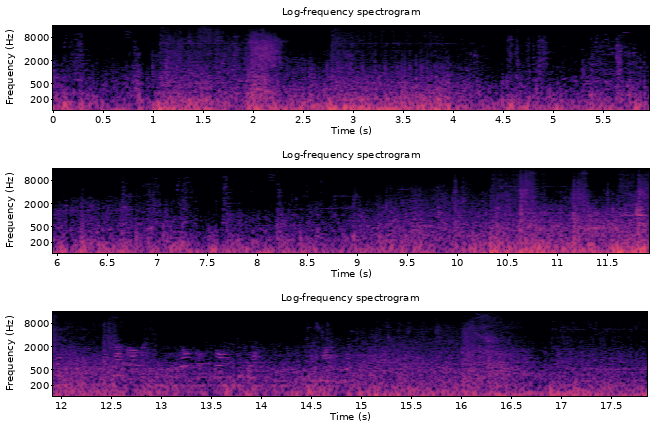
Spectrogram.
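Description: Gunfire and explosions rumble from a video game.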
